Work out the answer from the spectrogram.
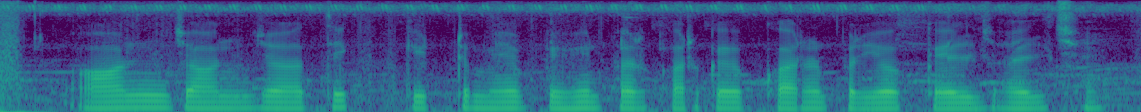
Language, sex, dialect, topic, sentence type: Maithili, male, Southern/Standard, agriculture, statement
